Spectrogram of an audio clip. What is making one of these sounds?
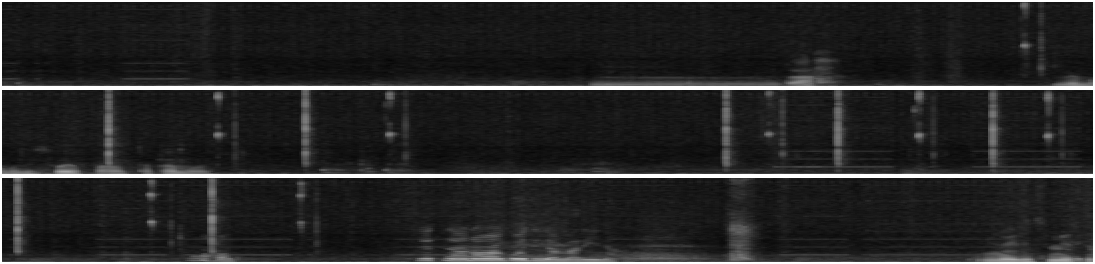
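A device beeps in short, steady tones.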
